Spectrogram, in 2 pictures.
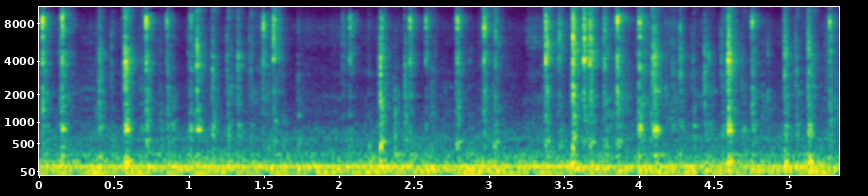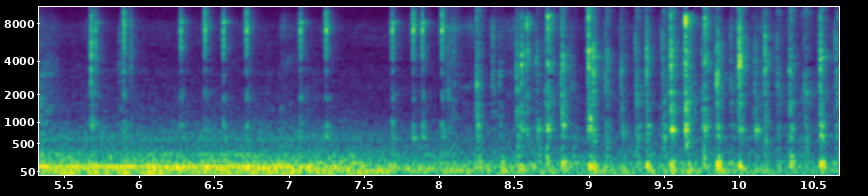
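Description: Fingertips type quickly on a black plastic laptop keyboard, producing dense, uneven bursts of short, crisp key taps with bright clicks. A steady low hum sits underneath for the first seven seconds, and the taps grow sparser and more distinct toward the end.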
